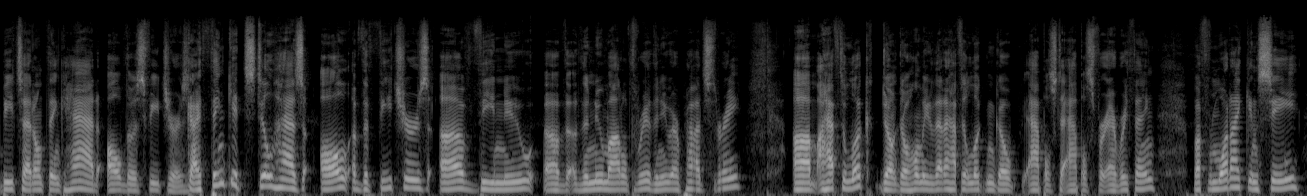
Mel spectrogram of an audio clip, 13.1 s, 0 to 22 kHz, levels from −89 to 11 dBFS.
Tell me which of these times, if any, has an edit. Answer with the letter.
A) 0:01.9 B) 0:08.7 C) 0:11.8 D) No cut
A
